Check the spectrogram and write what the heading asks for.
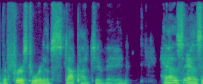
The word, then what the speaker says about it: Veda: And the word Veda itself, Veda as it's spelt and Ved as it is commonly pronounced, means knowledge.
